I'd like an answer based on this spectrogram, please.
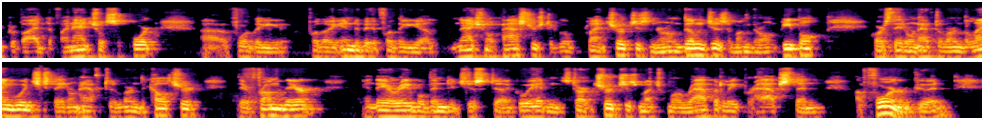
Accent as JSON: {"language": "English", "town": "Hot Springs", "region": "Arkansas", "country": "United States", "tie": "born there", "said": "I was born in Hot Springs, Arkansas. My father was stationed in the Army there in Hot Springs from World War II. And so I was born in 1950 in Hot Springs."}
